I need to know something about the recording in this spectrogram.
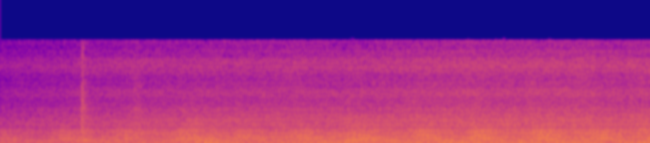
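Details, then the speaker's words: Vacuum-forming machine vacuum pump switched on with the vacuum valve closed: steady hum and hiss as it builds vacuum in the storage tanks. Running normally, no knocks. "can go ahead and turn your vacuum pump [Music] on and you can hear that buzzing away down there"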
